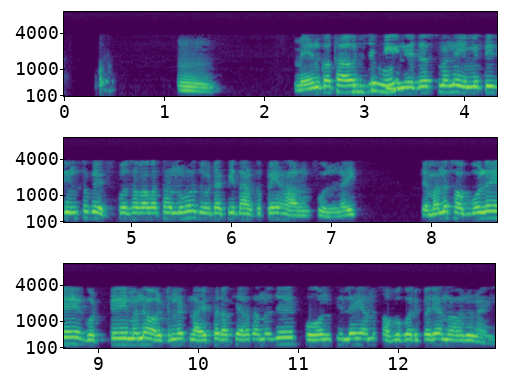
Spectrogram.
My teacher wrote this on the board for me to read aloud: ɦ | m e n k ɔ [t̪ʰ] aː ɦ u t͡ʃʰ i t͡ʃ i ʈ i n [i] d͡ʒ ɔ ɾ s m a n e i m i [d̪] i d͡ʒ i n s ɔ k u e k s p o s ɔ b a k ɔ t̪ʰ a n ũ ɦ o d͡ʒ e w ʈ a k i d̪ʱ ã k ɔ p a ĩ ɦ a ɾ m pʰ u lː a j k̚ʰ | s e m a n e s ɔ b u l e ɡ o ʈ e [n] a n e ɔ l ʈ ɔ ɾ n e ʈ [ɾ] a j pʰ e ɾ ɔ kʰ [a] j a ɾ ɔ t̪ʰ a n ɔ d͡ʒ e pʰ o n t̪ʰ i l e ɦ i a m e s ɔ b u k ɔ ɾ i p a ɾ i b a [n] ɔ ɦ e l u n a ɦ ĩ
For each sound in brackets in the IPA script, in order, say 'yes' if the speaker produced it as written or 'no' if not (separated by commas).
yes, no, no, no, no, no, yes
